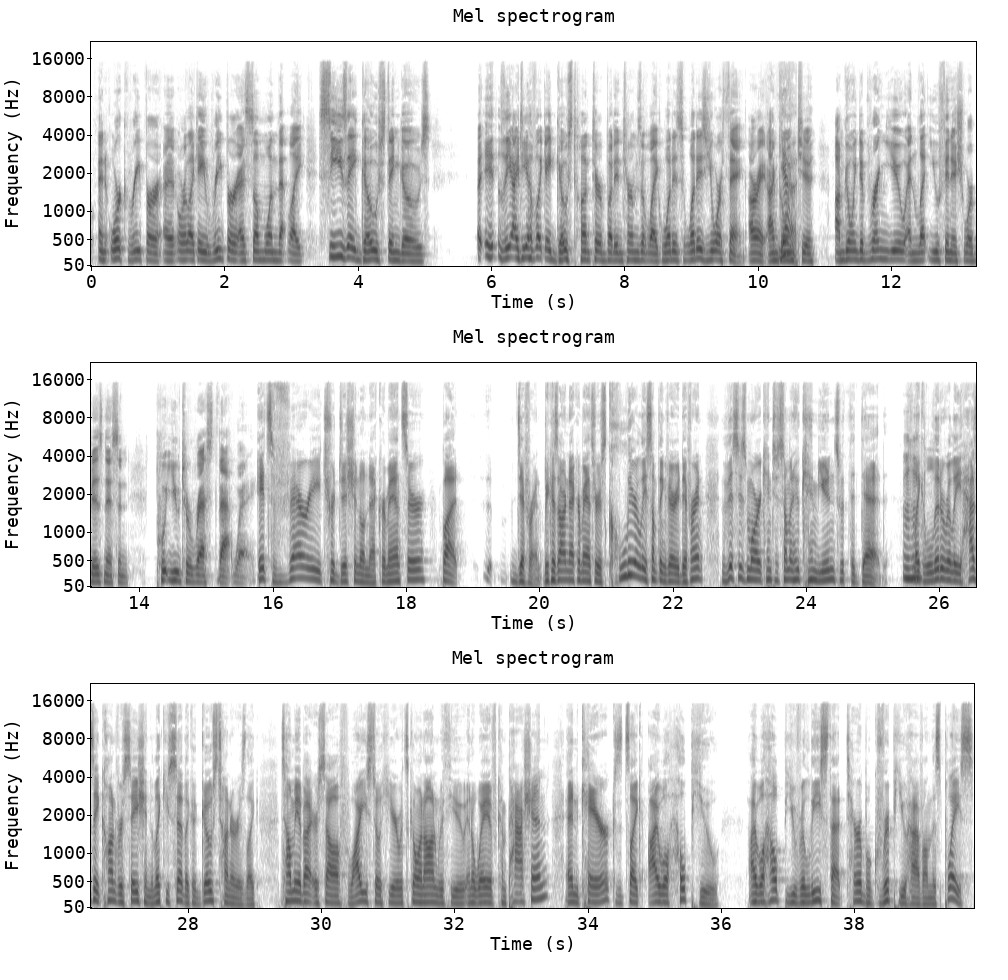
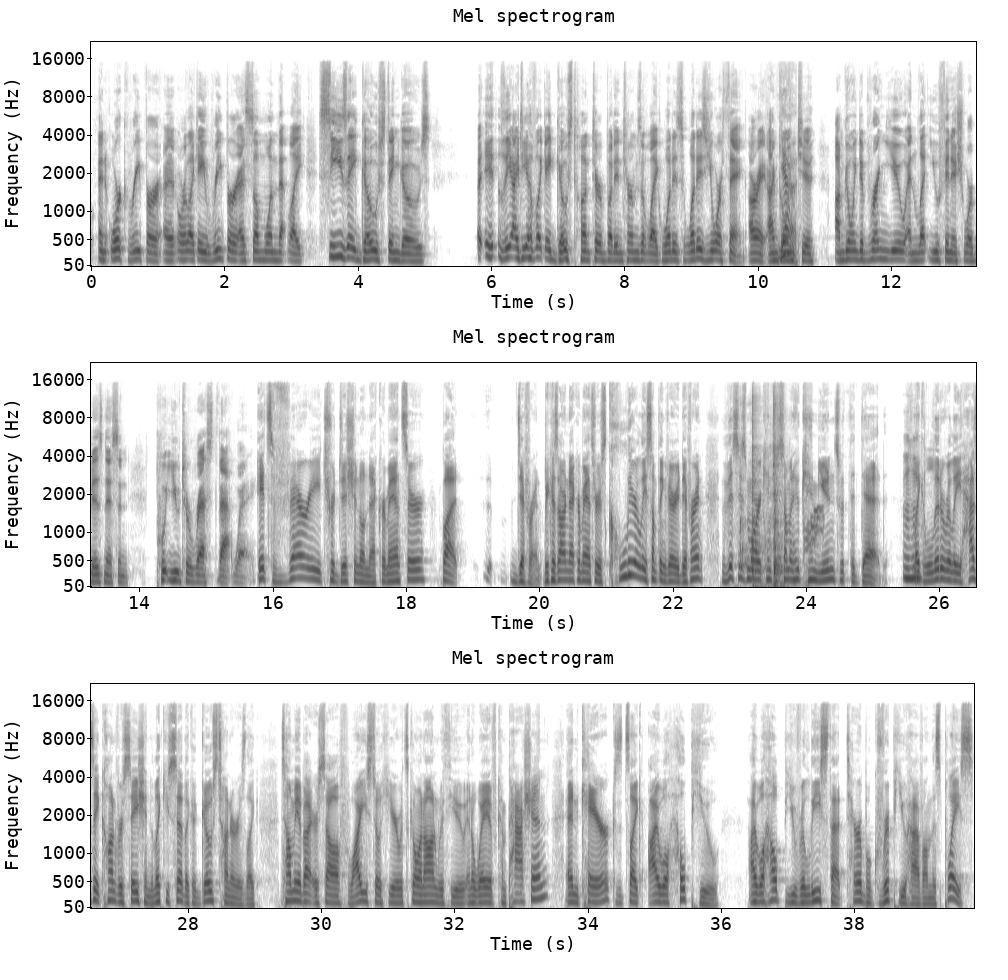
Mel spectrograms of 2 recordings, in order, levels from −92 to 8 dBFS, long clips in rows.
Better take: first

